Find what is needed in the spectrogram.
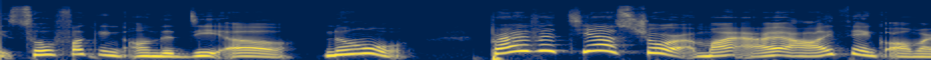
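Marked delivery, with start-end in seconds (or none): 1.6-3.5 sarcastic disbelief. Real, not acted. Scoffing at couples calling hidden love private, sarcastic. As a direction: roll your eyes at the excuse.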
